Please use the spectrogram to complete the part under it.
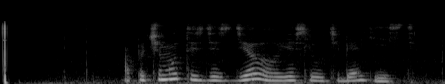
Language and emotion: Russian, neutral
